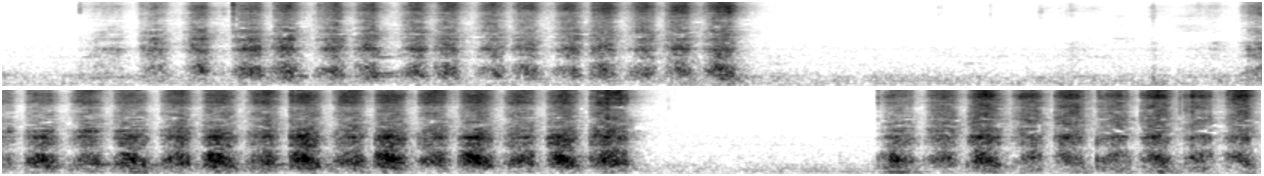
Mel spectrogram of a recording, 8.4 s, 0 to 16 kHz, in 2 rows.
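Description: Long coffin-shaped acrylic nails are filed with a white emery nail file with pink edges in rapid back-and-forth strokes. About 27 bright, raspy scratches come in three steady bursts separated by short pauses, with each stroke cutting off sharply.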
